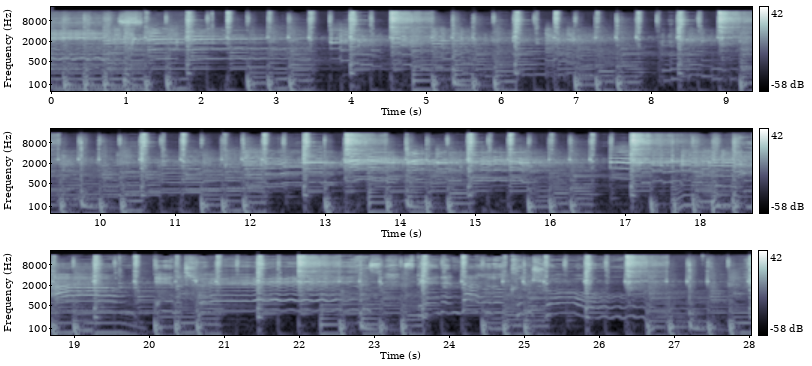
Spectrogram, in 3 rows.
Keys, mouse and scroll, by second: 0.4 ctrl+shift+click, 2.3 right click, 2.8 scroll down 1, 2.9 scroll up 1, 3.1 right click, 3.7-4.2 scroll up 1, 4.6 ctrl+shift+click, 6.6 ctrl+shift+click, 7.0 right click, 8.2-9.4 typing, 9.5 Return, 11.9 click, 12.4 right click, 13.4 scroll down 1, 13.5 scroll up 1, 13.8 right click, 14.3 scroll up 1, 15.1 ctrl+shift+click, 15.5 scroll down 1, 15.7 scroll up 1, 16.7 ctrl+shift+click, 18.1 ctrl+shift+click, 18.5 scroll down 1, 18.7-19.0 scroll up 1, 19.5 ctrl+shift+click, 19.9 scroll down 1, 20.2 scroll up 1, 23.7 Return, 27.8 click.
